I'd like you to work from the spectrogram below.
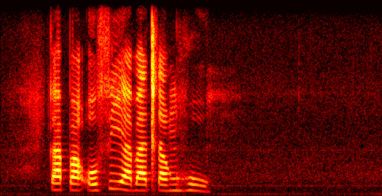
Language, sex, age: Southern Sotho, female, 20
